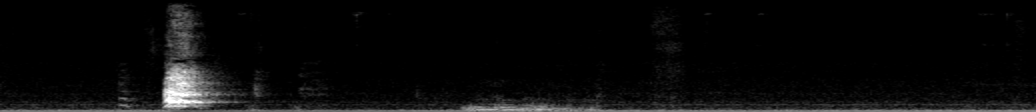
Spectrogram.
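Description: Small dog playing: one sharp, high-pitched bark about a second in, then a short, low growl a little after two seconds. A steady low hum runs underneath.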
